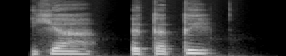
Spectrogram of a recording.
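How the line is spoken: Whisper. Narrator (Russian): прошептала она

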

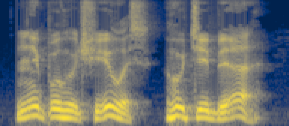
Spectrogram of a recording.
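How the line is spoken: Booming laughter. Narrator (Russian): Могучий воин гулко расхохотался

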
